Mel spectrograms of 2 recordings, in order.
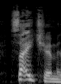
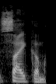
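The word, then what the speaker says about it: Shechem: way to say it saichem is the right way to say i always want to put a k sound there but i think it is saichem it's not psychom i for some reason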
